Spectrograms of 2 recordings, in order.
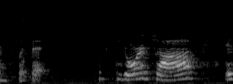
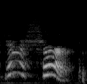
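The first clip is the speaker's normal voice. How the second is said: a much higher, louder sure; eager yes; 12 semitones higher, 6 dB louder than usual. Retold or imitated. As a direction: play the keen customer agreeing. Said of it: "And they're like".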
